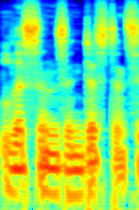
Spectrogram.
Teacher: So the rhyme falls on the last syllable, which in this case is unstressed. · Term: feminine rhyme, feminine rhymes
